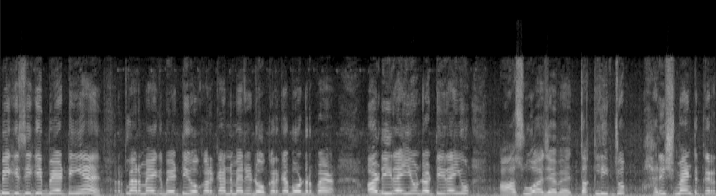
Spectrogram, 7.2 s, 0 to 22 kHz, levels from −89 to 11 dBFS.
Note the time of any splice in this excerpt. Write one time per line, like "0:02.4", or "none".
0:01.2
0:04.8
